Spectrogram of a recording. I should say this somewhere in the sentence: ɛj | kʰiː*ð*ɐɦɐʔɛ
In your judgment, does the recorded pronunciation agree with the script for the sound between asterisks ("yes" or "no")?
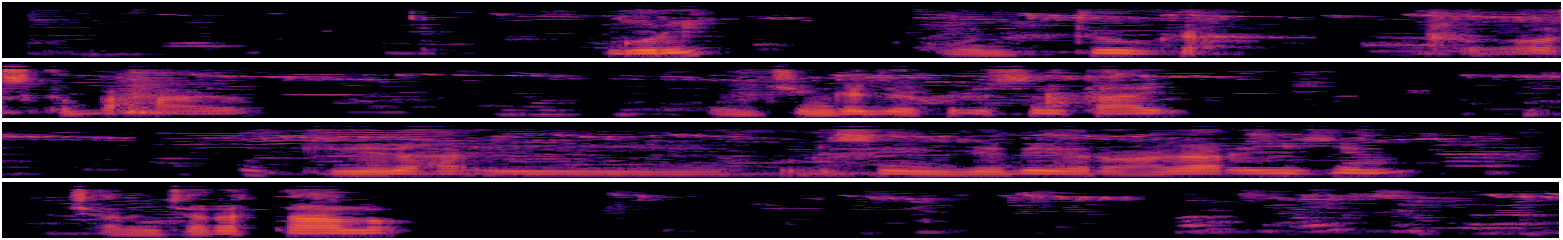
yes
